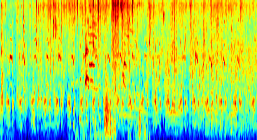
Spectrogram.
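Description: A flock of gulls calling over and over in a rapid clamour, with wings flapping as gulls and brown pelicans crowd in to feed on fish scraps; a louder flurry comes about two seconds in.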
